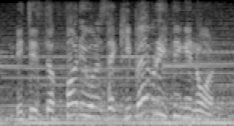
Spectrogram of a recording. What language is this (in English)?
English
